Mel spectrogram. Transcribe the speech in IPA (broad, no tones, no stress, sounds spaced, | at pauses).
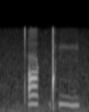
tʼ ɑ k ǃʼ i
